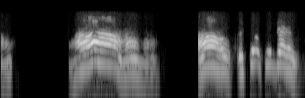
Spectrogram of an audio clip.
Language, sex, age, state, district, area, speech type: Odia, male, 60+, Odisha, Gajapati, rural, conversation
